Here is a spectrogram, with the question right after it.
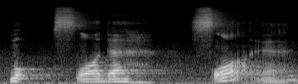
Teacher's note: Muqsadah, so ya, didesiskan dan dia tebal. Muqsadah di akhir tak marbutoh kita baca huruf ha.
